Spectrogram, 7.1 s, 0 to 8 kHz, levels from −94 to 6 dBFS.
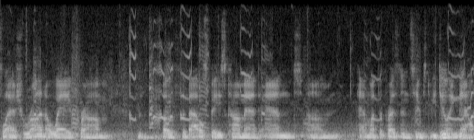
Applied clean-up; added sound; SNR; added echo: none; Fowl; 15 dB; reverberation time 0.4 s.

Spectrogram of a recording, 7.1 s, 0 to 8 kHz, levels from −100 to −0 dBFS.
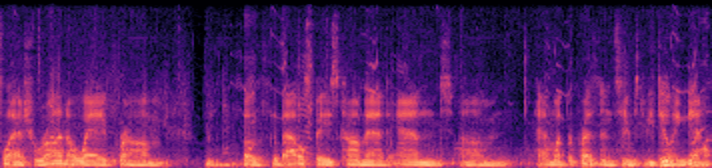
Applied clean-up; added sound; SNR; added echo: neural separator model SepFormer DNS4.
